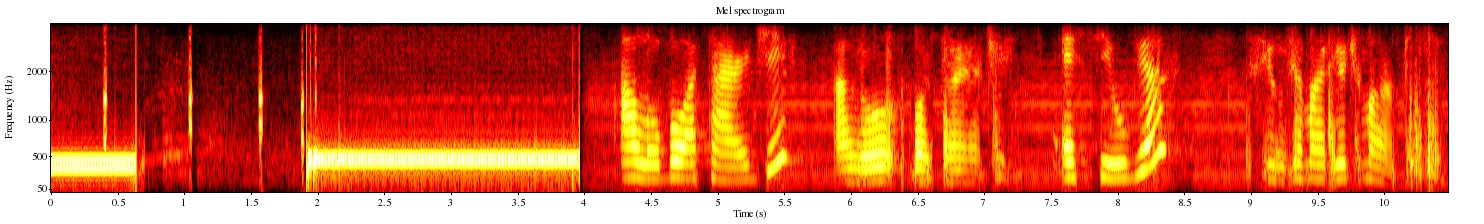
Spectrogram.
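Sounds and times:
steady telephone tone during a call transfer: 0.0 - 0.7, 1.9 - 4.0
speech: 4.3 - 10.4.

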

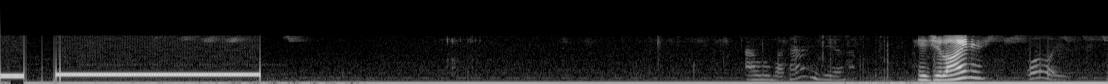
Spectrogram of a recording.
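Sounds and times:
telephone tone during a call transfer: 0.0 - 2.6
low telephone line hum: 0.0 - 11.0
speech: 9.2 - 10.0.

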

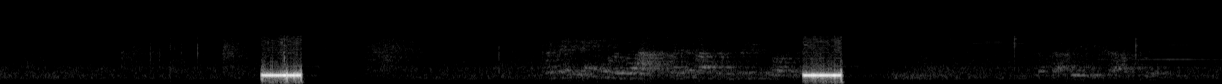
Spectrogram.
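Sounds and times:
mobile phone incoming call electronic tones: 2.6 - 3.0, 8.0 - 8.4.

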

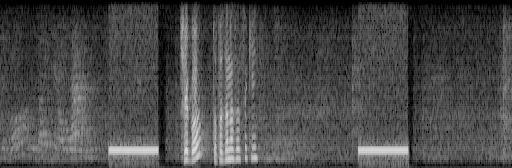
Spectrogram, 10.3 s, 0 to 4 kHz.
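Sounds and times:
telephone line tone while placing a call: 2.2 - 3.2, 7.2 - 8.2
speech: 3.7 - 5.4.

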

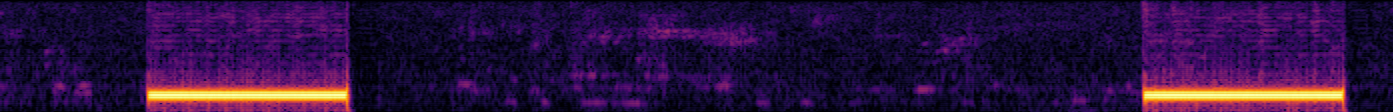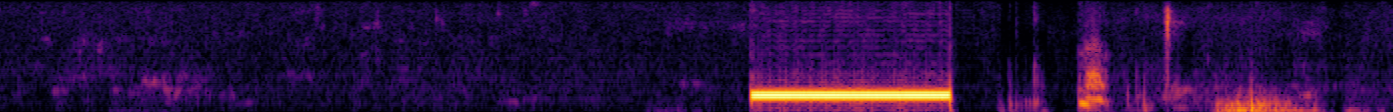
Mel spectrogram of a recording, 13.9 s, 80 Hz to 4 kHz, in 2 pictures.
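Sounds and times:
ringback tone of an outgoing phone call: 0.8 - 1.8, 5.7 - 6.8, 10.7 - 11.8.

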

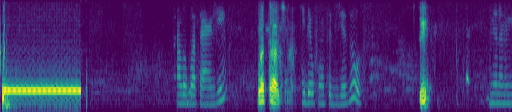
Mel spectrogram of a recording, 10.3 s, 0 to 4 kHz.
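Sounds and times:
telephone call transfer tone: 0.0 - 1.6
speech: 3.6 - 7.5, 8.4 - 8.7, 9.8 - 10.2.

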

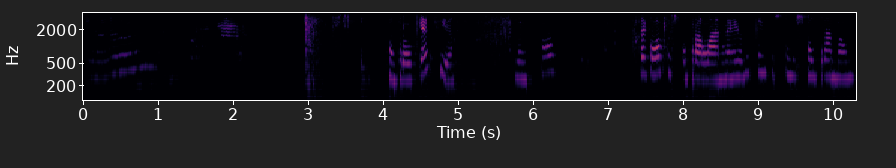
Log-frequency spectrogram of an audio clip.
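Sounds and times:
cat meowing: 1.8 - 2.2
sharp noisy thump: 3.0 - 3.3
speech: 4.1 - 5.1, 5.8 - 6.4, 7.4 - 10.3.

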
